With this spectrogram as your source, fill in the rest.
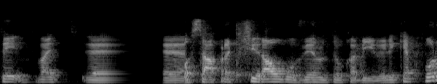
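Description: A short speech recording passed through an Opus call path, with content ending at a clean 8 kHz cut-off on a spectrogram, shows three faults. From 0.99 to 1.66 s there is a call audio freeze. The last sound is stretched into a fading buzz that ends in about 280 ms of near-silence, and then speech resumes intact. The likely cause is late packets draining the jitter buffer. On a waveform this looks like a smooth decaying envelope, then a flat line. At 1.83 to 1.87 s a skip ahead removes roughly half a second of speech. The two sides are spliced with only a 12 ms bridge, so the sound jumps abruptly. A spectrogram shows an abrupt vertical seam where the formant patterns don't line up. From 2.18 to 4.29 s a jitter buffer slow-down repeats pitch periods and pause fragments, adding 228 ms, so the speech plays at 90% speed with unchanged pitch. A spectrogram shows stretched harmonics, and the waveform shows the same cycles repeated.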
